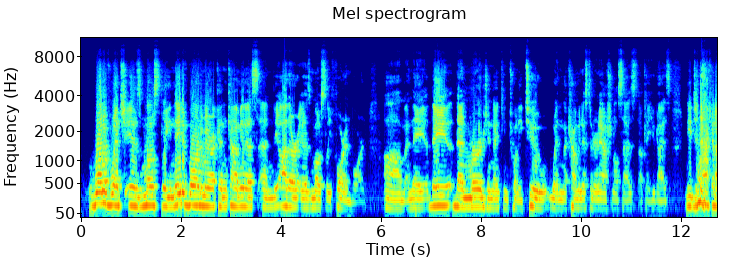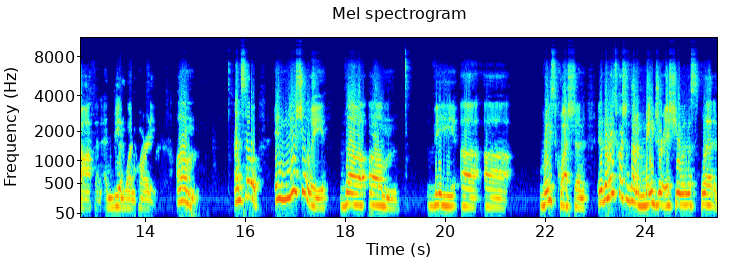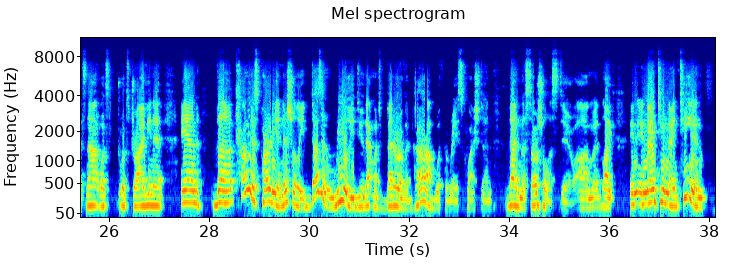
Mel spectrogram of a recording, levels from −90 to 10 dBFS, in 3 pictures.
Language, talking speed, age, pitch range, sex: English, 150 wpm, 30-49, 120-150 Hz, male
